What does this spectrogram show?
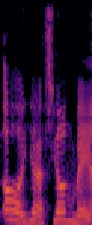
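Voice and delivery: play-acted eager, delighted, very high-pitched voice. Retelling a film scene, the press secretary answering a kid: imitating an excited reply. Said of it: "so excited".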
